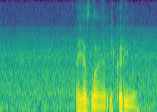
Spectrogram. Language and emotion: Russian, neutral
